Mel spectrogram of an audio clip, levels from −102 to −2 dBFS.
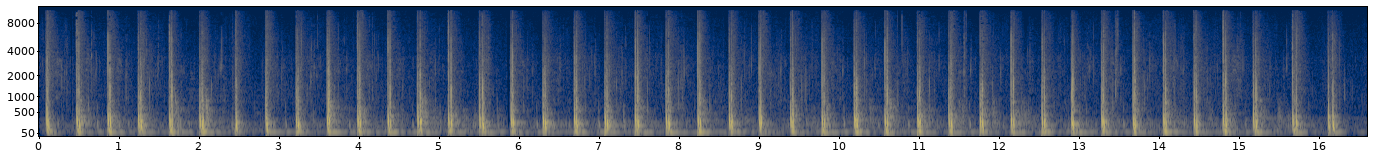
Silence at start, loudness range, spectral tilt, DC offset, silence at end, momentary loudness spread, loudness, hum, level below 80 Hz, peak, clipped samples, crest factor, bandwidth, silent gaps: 0.1 s; 1 LU; -6.5 dB/octave; under 0.1%; 0.35 s; 3 LU; -37 LUFS; none; -50 dBFS; -10 dBFS; under 0.1%; 26 dB; 11.5 kHz; none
